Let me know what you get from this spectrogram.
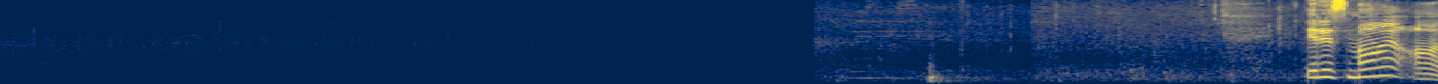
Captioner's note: cheers and applause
